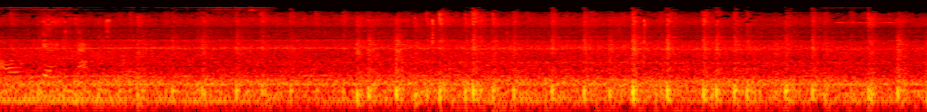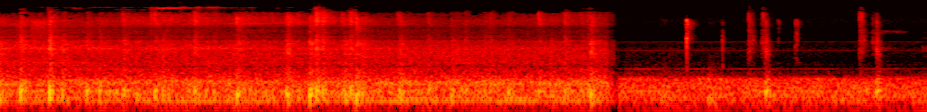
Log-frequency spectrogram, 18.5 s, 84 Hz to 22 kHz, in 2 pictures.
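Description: A train runs in Train Sim World 2 on a London commuter route, a steady rolling rumble with clickety-clack rail beats that drops away sharply near the end, heard under occasional talk.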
